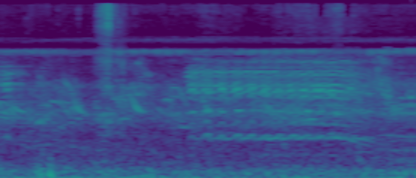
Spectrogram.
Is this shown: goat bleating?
yes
